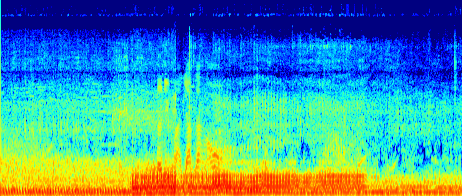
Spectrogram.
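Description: Motorcycle and car traffic passing near a reservoir at Battambang, a steady close engine rumble that swells as a vehicle goes by, with a person talking over it.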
